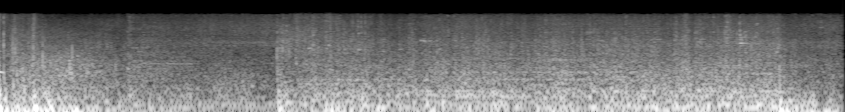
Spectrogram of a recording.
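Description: A Confringo explosive spell blast in Hogwarts Legacy, a loud, roaring burst of noise that rumbles on steadily for several seconds without any speech.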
